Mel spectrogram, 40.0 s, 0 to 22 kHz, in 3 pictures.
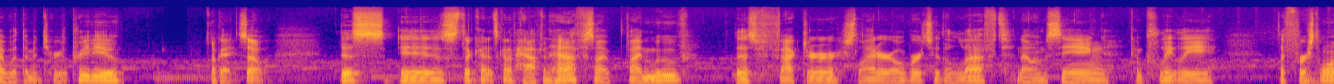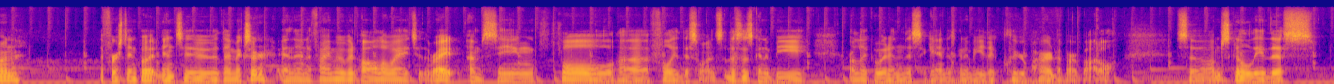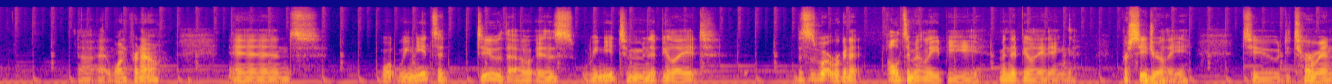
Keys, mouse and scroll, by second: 0.1-0.6 scroll up 4, 0.9 scroll down 1, 1.2-3.4 alt+middle drag, 4.0 click, 4.6 scroll up 2, 4.8-7.2 scroll down 1, 7.2-8.4 drag, 9.1 click, 9.9-10.3 scroll down 1, 10.7 click, 15.5 click, 16.3-18.4 drag, 19.2 click, 20.5 click, 21.4 click, 22.2 click, 22.8 click, 24.3 click, 25.1-27.1 drag, 27.3 click, 28.0-28.4 scroll down 3, 28.6 shift+middle click, 31.2-31.6 scroll up 2, 32.1 click, 32.8-40.0 drag.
